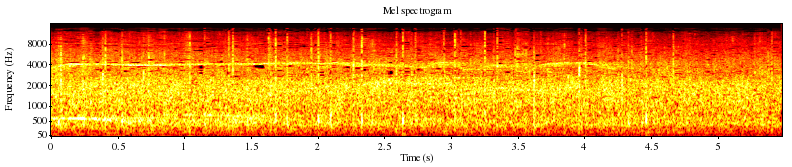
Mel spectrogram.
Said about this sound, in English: So big round of applause for ….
